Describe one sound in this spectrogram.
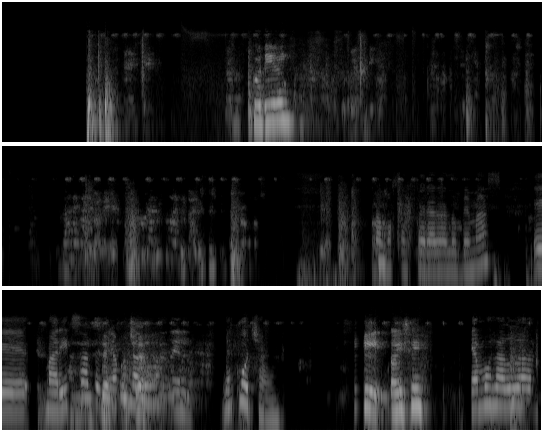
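Women talk over an online call, heard through a small speaker.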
